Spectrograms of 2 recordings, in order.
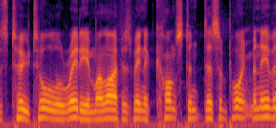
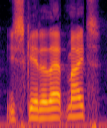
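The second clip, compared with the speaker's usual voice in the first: ordinary delivery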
